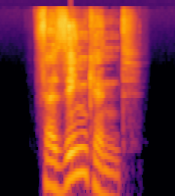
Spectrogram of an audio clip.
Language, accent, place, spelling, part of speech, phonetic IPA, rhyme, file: German, Germany, Berlin, versinkend, verb, [fɛɐ̯ˈzɪŋkn̩t], -ɪŋkn̩t, De-versinkend.ogg
- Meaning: present participle of versinken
